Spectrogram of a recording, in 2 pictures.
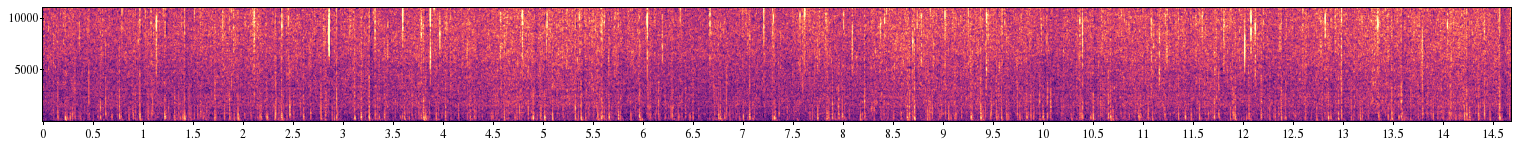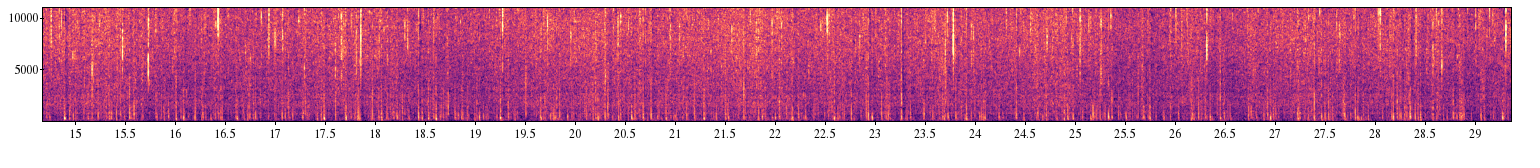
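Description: Heavy summer rain falling steadily, a dense hiss of drops with many individual drops ticking close by.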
